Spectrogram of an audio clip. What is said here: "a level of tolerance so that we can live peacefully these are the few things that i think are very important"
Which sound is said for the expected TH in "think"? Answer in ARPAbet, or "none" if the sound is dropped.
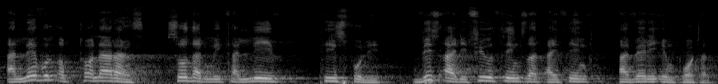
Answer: TH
